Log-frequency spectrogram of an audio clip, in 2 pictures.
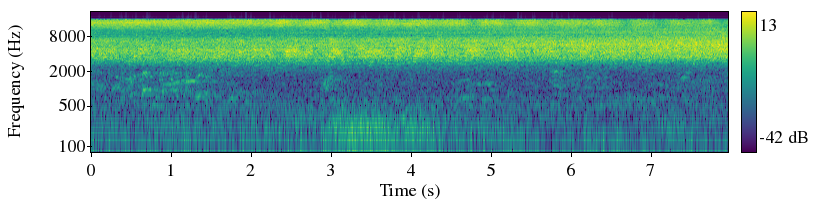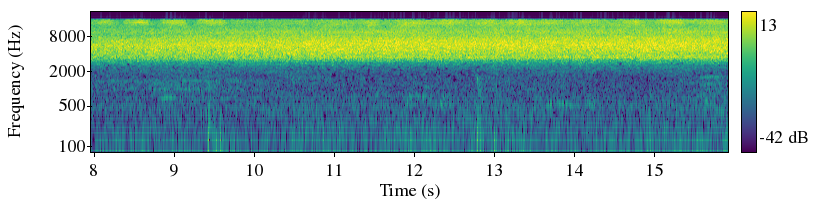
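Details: Summer cicada chorus over a school playground, a steady high sizzling drone that swells slightly toward the end, with faint low rumbles and murmurs underneath early on.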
